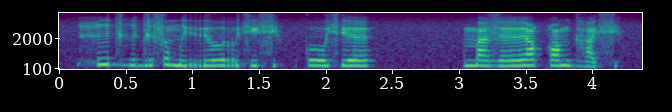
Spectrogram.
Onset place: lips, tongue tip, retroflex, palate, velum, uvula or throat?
throat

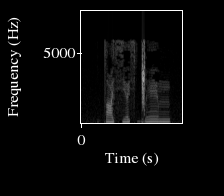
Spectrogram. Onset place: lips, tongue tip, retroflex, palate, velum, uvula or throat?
tongue tip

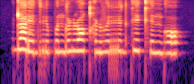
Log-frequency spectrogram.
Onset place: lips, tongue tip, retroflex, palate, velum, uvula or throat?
retroflex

